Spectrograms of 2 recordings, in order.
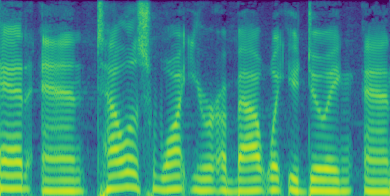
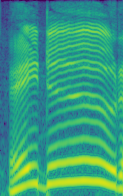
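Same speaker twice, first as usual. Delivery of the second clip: excited greeting; 9 semitones higher, 3 dB louder than usual. Real, not acted. Greeting guest joining by phone.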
